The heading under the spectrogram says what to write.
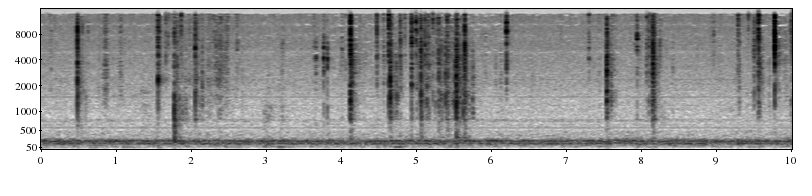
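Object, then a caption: Bar of soap cut with a blade. A solid rectangular orange bar soap, held in fingers with pink nails, is carved with a box cutter blade, and shavings fall off as it is scraped and cut. Short, crisp clicks and bright scraping snaps sound irregularly over a steady low hum.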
